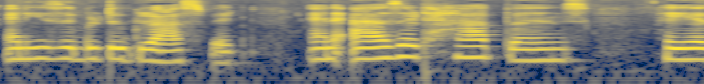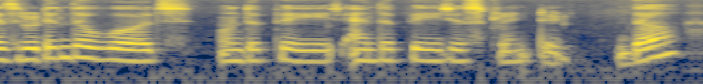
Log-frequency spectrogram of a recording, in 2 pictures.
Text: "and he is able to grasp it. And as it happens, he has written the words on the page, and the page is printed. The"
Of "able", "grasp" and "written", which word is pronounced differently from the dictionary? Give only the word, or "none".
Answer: none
